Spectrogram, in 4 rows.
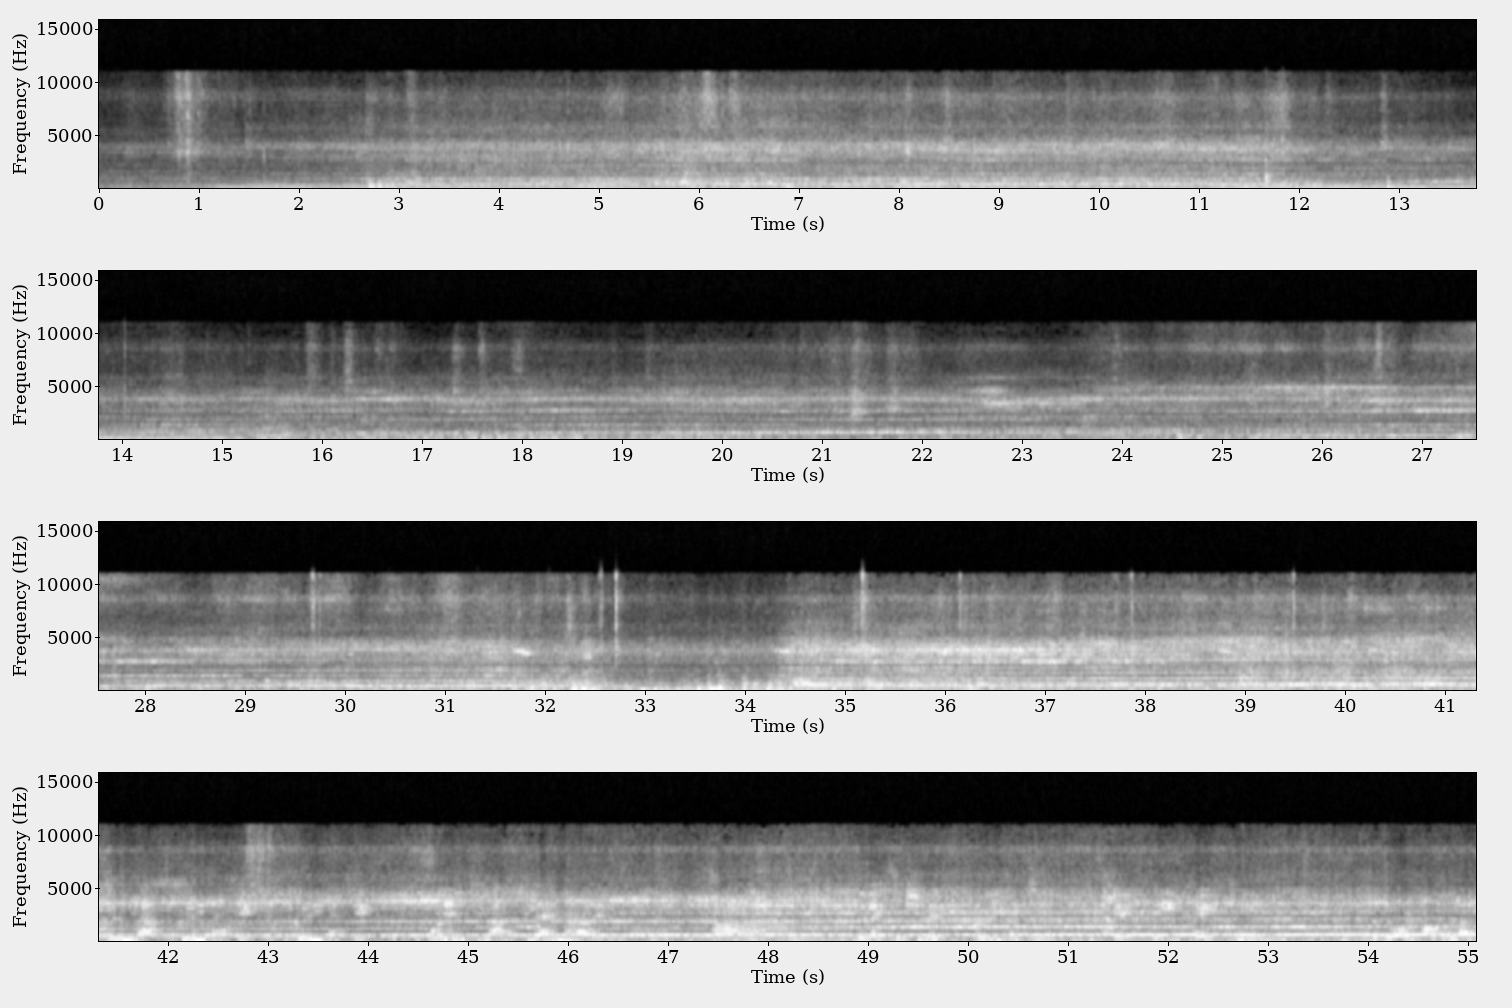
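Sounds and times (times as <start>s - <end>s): electric train motor whine rising: 0.0s - 20.0s
rumble of wheels on rail: 0.0s - 55.0s.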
